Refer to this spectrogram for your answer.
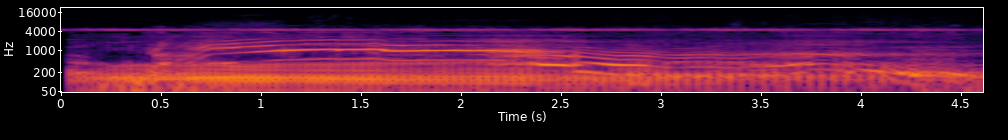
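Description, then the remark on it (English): A lion on the South African savannah lets out one long, strained roar, rising and then sliding down in pitch over several seconds, loud with a deep, rumbling growl underneath. “From the strained roar of a lion, to the unearthly hoot of an owl.”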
